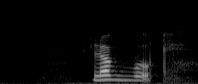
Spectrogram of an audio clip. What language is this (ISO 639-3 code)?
nor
